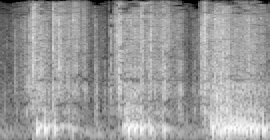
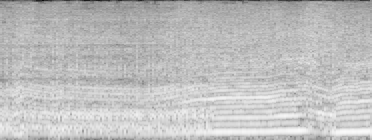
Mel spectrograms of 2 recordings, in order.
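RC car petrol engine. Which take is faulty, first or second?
second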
